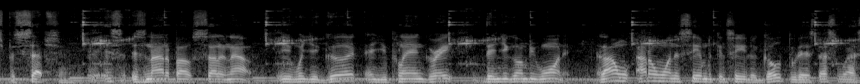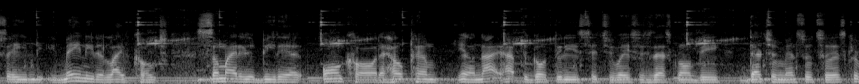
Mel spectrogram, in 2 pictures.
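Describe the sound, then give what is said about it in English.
A spoon stirring a teacup sets off repeated light, bright clinks of metal on china in the background, continuing throughout beneath steady conversation. “Yes, kids, that noise you heard in the background was someone stirring the teacup from Get Out,”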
